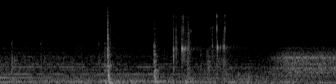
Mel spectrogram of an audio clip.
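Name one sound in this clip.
A wooden lid creaks and clicks open.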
